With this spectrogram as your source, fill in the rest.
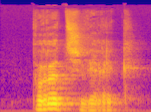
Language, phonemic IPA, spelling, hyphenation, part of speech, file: Dutch, /ˈprʏts.ʋɛrk/, prutswerk, pruts‧werk, noun, Nl-prutswerk.ogg
- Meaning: the act or result of messing around; a bungle, a poor job, a messed-up result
